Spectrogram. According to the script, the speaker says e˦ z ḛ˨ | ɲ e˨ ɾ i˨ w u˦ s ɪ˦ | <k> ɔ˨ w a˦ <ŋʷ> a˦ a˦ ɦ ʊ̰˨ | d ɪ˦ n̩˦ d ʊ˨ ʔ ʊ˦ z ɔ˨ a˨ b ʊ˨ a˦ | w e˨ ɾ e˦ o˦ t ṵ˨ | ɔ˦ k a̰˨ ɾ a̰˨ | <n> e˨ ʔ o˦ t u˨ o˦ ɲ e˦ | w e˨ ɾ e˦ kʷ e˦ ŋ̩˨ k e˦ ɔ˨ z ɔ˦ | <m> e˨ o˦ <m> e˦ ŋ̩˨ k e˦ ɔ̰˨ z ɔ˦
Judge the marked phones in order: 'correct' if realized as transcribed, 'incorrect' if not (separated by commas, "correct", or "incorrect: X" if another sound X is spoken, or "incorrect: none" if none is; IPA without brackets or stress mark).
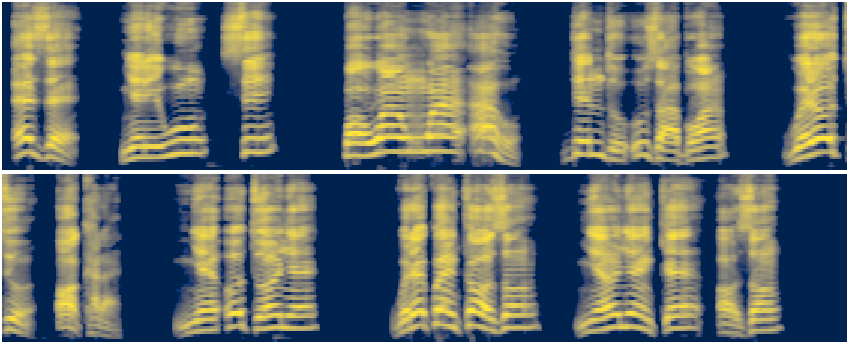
incorrect: k͡p, correct, incorrect: ɲ, incorrect: ɲ, incorrect: ɲ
